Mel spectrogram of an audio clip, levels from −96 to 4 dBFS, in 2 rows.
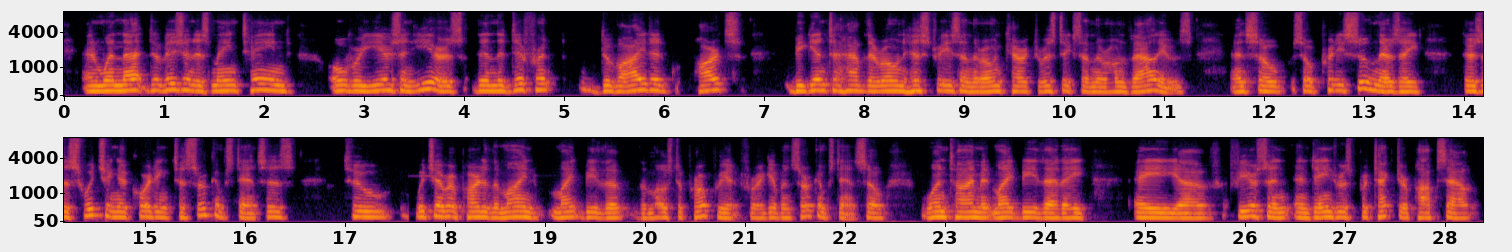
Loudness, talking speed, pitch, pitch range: -26 LUFS, 160 wpm, 145 Hz, 135-155 Hz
